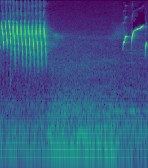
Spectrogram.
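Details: Belgian canary singing, recorded as training song for non-singing canaries: a rapid buzzy trill lasting about one second, a pause, then a few short rising chirps near the end.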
